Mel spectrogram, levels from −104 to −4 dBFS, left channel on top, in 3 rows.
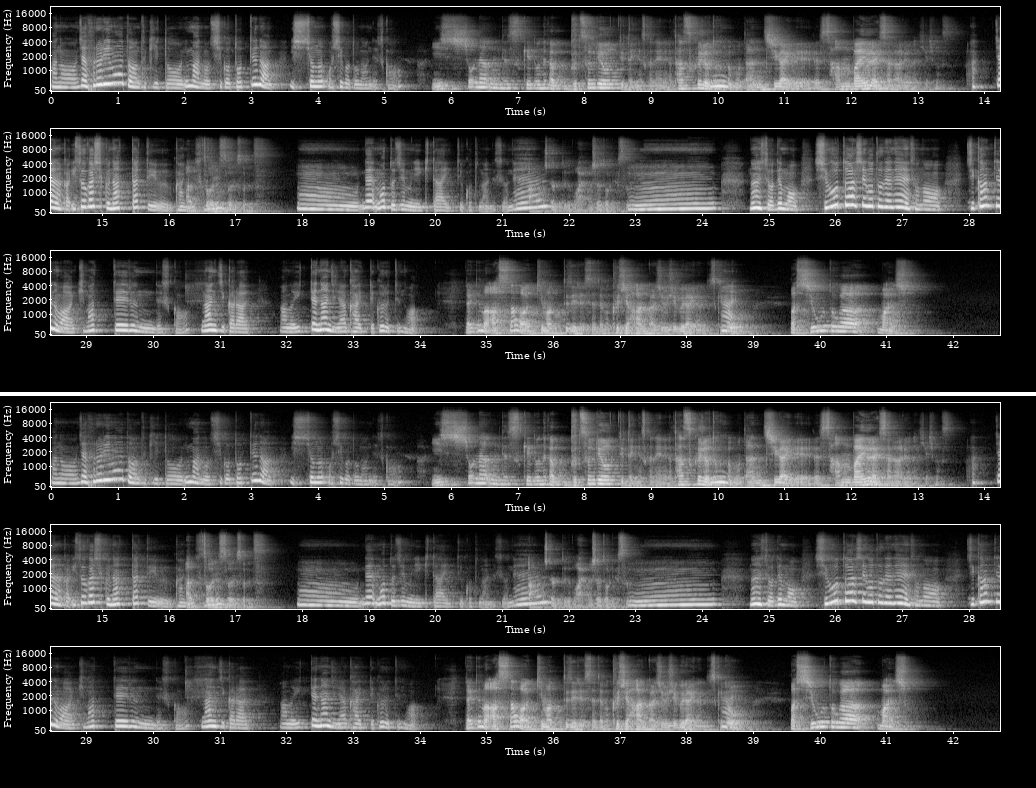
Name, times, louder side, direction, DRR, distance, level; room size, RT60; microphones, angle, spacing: voice 1, 0.0-3.3 3.6-5.3 9.9-10.2 14.2-16.9 17.9-20.2 20.6-21.7 22.9-27.6 28.0-29.1 29.4-31.4 31.9-33.9 38.5-38.7, left 2 dB, 35° left, 12 dB, 0.6 m, -22 dB
voice 2, 5.7-13.2 16.3-17.4 21.4-23.0 34.7-38.9 39.6-41.3, right 1 dB, 25° right, 3 dB, 1.8 m, -26 dB
17.5 x 8.0 x 9.9 m, 0.79 s
head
